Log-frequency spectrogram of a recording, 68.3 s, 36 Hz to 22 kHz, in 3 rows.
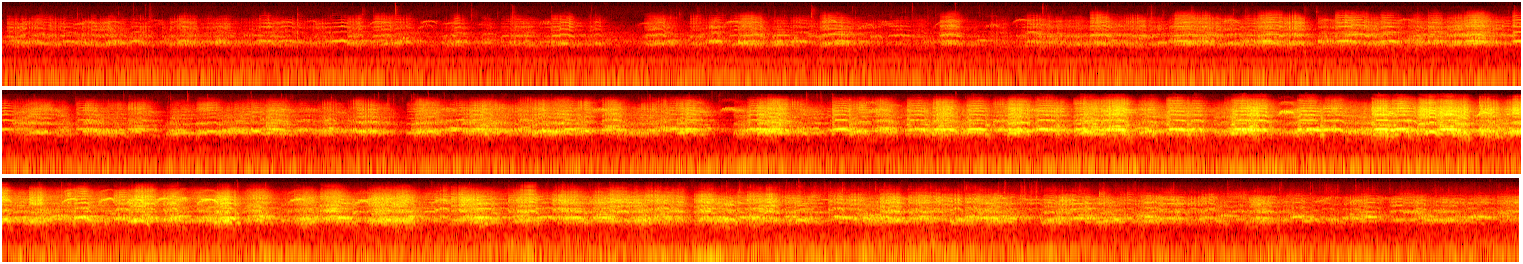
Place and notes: GRUES CENDRÉES EN MIGRATION NOCTURNE SAINT PIERRE DU MONT - 63 Rue Jules Ferry, 40280 Saint-Pierre-du-Mont, France - GRUES CENDRÉES DANS LA BRUME
Extraordinaire théâtre des oreilles que ces Grues Cendrées en pleine migration qui passaient ce soir là par Saint Pierre du Mont à proximité de Mont de Marsan. Le brouillard est établie, comme une brume, et seuls leurs chants sont présent et même très présent! Spectacle sublime et incroyable dans un cadre urbain!
Nouvelle-Aquitaine, France métropolitaine, France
